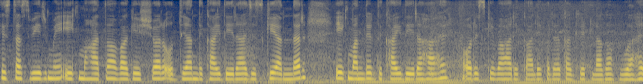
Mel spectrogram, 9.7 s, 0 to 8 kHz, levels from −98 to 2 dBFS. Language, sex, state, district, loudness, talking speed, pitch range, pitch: Hindi, female, Maharashtra, Chandrapur, -15 LUFS, 185 wpm, 190-205 Hz, 195 Hz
